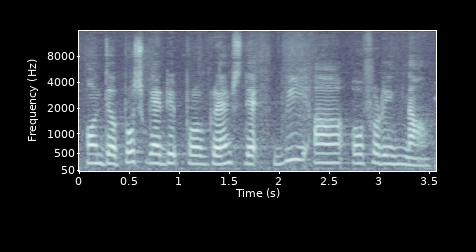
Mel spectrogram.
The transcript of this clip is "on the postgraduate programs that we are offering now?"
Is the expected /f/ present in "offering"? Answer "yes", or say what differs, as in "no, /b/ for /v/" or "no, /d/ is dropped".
yes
